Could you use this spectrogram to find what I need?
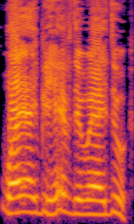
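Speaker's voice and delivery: loud, high, laughing comeback; loud cheeky reply to the master; laughing retort. Retold or imitated. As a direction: fire it back at him, half laughing. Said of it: "I said".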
